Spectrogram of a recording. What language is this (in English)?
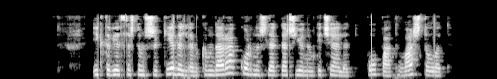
Western Mari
